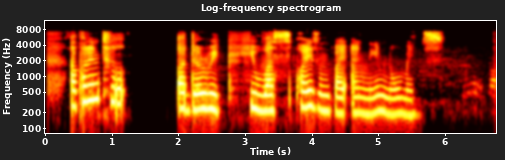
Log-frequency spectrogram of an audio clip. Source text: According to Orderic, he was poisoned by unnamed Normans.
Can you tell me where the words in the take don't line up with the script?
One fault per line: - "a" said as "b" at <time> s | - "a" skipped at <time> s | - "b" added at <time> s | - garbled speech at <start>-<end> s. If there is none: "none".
none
